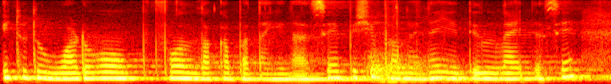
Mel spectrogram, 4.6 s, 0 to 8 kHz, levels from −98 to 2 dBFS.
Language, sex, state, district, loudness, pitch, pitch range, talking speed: Nagamese, female, Nagaland, Dimapur, -13 LUFS, 210 Hz, 200-225 Hz, 115 wpm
